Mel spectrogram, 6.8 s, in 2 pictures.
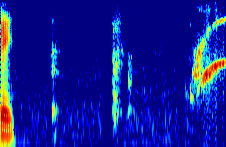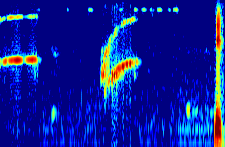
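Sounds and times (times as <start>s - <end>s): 
fire alarm panel whooping electronic tones: 2.8s - 4.1s, 4.7s - 6.1s.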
